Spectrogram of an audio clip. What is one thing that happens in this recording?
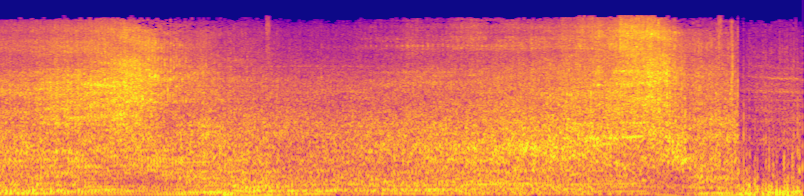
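A car drives past close by.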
